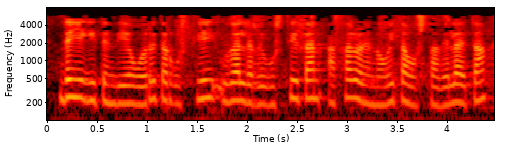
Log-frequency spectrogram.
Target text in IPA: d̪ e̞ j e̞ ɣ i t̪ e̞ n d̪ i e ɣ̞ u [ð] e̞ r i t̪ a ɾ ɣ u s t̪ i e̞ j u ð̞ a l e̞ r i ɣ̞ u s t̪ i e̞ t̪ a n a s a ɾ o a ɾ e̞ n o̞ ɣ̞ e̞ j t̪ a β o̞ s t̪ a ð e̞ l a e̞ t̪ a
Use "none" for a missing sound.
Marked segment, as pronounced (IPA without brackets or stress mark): none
